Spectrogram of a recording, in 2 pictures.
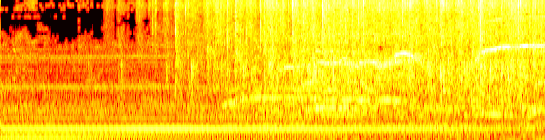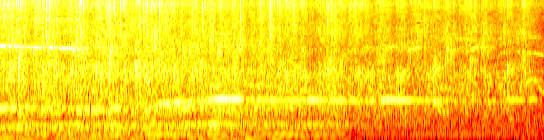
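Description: A live band's last chord held and ringing out, then fading. An audience applauds and cheers over it, with high wavering whistles through the middle.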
